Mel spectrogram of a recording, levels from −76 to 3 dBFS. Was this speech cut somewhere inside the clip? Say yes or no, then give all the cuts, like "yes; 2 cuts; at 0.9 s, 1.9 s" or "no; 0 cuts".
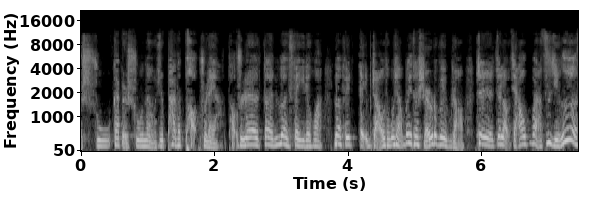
no; 0 cuts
